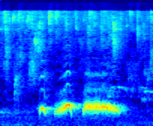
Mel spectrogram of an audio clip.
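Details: Spotted dove song used to lure other doves; a brief coo, a quavering coo, then a sustained low coo lasting about half a second, with quiet background.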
